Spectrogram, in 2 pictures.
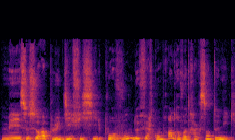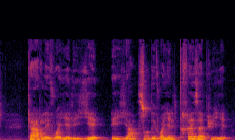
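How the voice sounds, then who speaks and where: Woman, language teacher, animated pitch, clear emphatic delivery, echoey recording. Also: slow pace. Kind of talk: scripted video lesson.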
